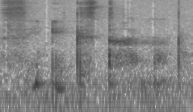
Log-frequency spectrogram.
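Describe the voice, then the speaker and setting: A woman doing informal, soft-spoken ASMR show and tell in a breathy whisper, close and intimate as if right in the ear. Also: takes it slowly. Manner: informal, chatty. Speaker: ASMR video creator.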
